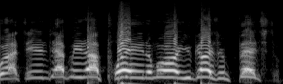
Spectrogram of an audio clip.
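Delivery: very high, shrill, loud screeching scream. Retelling how a man screamed at them after a motorcycle wheelie, imitating someone screaming. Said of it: "then he's screaming".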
